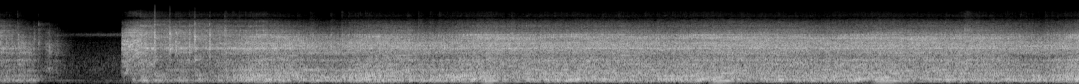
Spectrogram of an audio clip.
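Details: DS90 two-stroke after rebuild with used replacement crank, first start and heat cycle, idle turned up slightly: after a brief pause fires into a steady buzzy idle with no knocks or misfires. Healthy idle.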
